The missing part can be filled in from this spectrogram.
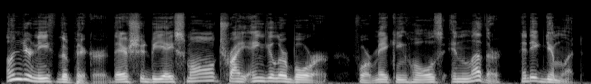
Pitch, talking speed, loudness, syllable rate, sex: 120 Hz, 185 wpm, -17 LUFS, 5.4 syllables/s, male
